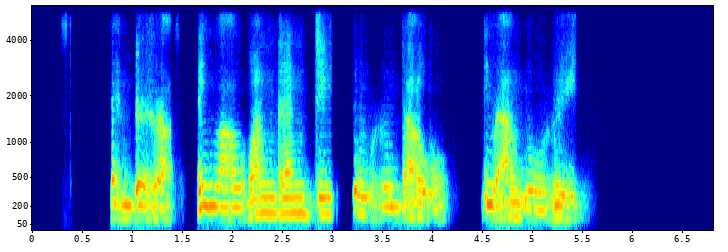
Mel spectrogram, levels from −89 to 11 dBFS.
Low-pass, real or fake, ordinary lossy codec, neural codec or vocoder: 5.4 kHz; fake; Opus, 24 kbps; codec, 16 kHz, 0.5 kbps, FreqCodec, smaller model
